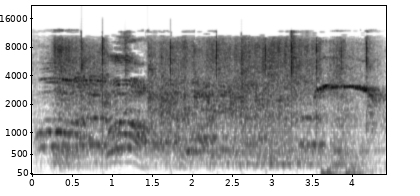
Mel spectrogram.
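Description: Drum roll on a drum kit under shouting and whooping voices, ending in a loud bass-drum and cymbal hit near the end.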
